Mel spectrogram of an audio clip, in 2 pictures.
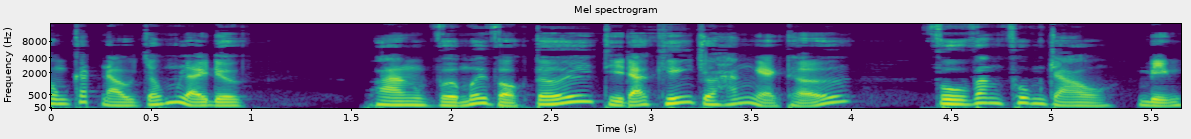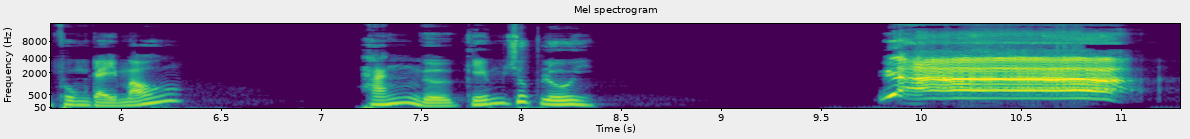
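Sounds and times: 
speech: 0:00.0 - 0:06.4, 0:07.2 - 0:08.4
man shouting loudly: 0:09.8 - 0:11.2.

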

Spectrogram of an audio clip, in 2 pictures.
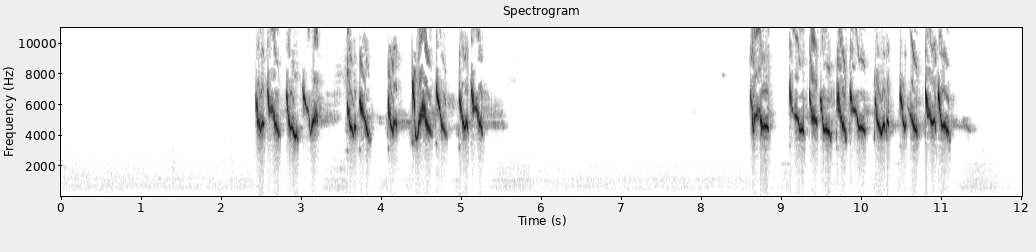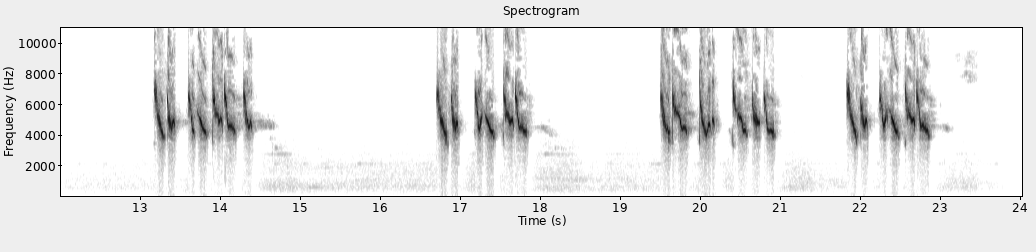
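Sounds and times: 
white-eye song: 0:02.4 - 0:05.6, 0:08.6 - 0:11.4, 0:13.2 - 0:14.7, 0:16.7 - 0:18.2, 0:19.5 - 0:21.0, 0:21.8 - 0:23.0.

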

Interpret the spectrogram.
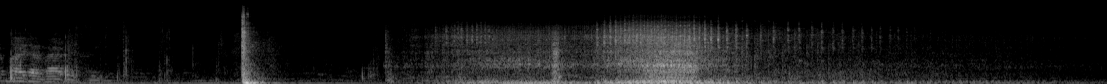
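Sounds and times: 
speech: 0:00.2 - 0:01.3
car door thudding shut: 0:02.4 - 0:02.8
car engine as the vehicle pulls away: 0:03.8 - 0:11.0.

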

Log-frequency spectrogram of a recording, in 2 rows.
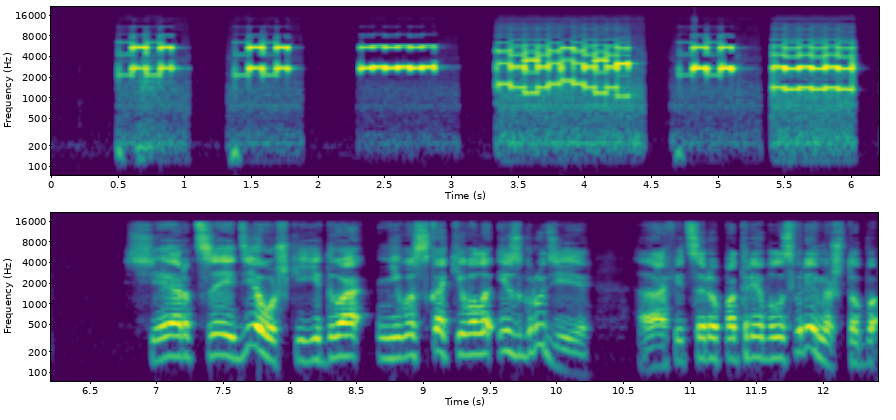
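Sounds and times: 
telephone ringing with an electronic melodic ringtone: 0:00.5 - 0:06.1
speech: 0:07.0 - 0:12.4.

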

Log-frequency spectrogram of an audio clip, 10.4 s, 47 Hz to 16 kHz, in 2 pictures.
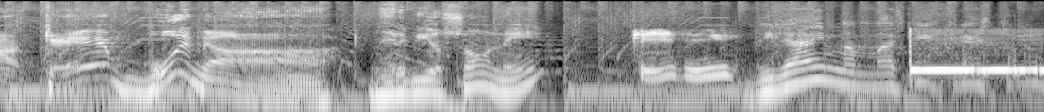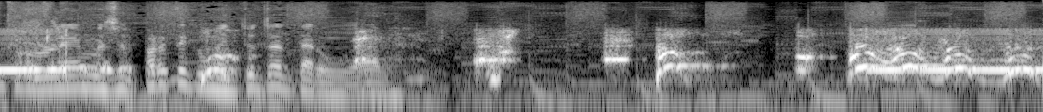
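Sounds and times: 
speech: 0:00.3 - 0:07.8
dog barking: 0:06.2 - 0:10.4.

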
